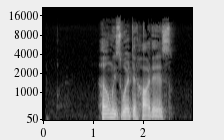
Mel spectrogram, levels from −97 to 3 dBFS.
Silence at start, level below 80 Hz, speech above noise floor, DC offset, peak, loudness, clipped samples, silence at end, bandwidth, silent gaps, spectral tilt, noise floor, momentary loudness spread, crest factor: 1.15 s; -56 dBFS; 52 dB; under 0.1%; -2 dBFS; -22 LUFS; under 0.1%; 0.45 s; 15 kHz; none; -5 dB/octave; -73 dBFS; 7 LU; 22 dB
